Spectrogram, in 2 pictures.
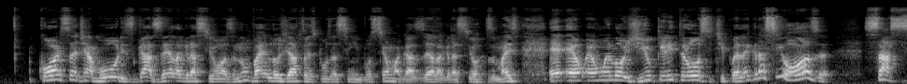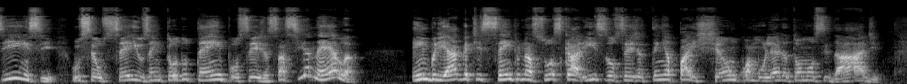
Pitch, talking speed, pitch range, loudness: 190 Hz, 190 wpm, 145-215 Hz, -18 LUFS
